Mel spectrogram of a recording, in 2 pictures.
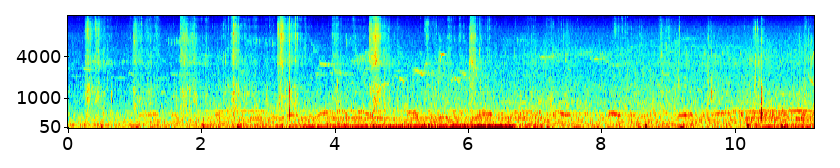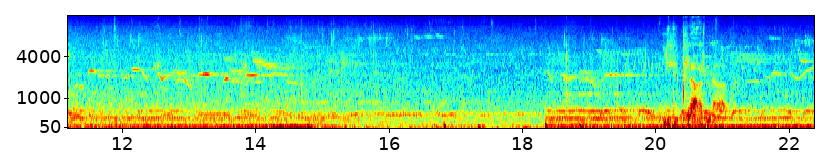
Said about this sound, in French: Oiseaux, un léger cours d'eau. La Bretagne, les habitants magiques de la forêt.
